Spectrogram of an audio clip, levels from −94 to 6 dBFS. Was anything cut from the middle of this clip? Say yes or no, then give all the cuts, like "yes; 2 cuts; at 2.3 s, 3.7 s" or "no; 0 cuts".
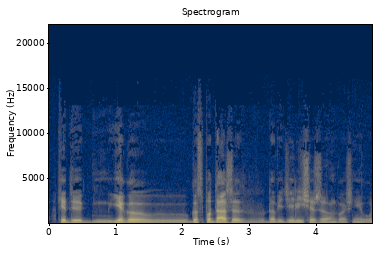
no; 0 cuts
